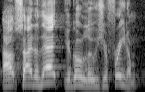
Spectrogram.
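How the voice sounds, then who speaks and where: This is an older man, in his seventies, with a noticeably high-pitched voice. He preaches like a folksy Baptist pulpit veteran. He pushes hard on key phrases, then drops into quieter, joking asides. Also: fairly quick. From United States. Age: 70s. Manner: folksy, emphatic, swinging from loud exhortation to quiet joking asides. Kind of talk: sermon.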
